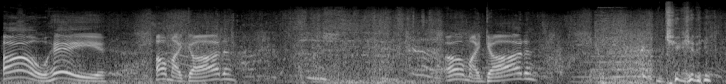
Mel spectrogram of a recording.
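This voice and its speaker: A woman streamer giving casual, playful and excitable commentary as she plays a video game, sometimes swearing. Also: mid-range voice, drawn-out words, pauses often, loud music behind the voice. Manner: playful, excitable, profane, given to silly repetition. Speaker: streamer reacting while playing a video game.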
